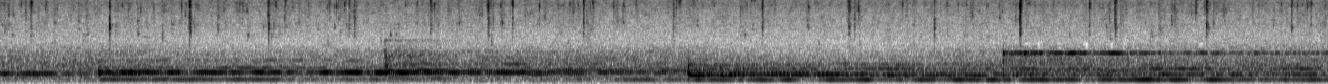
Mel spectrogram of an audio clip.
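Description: Electronic synthesizer music plays with sustained chords that change every few seconds.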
